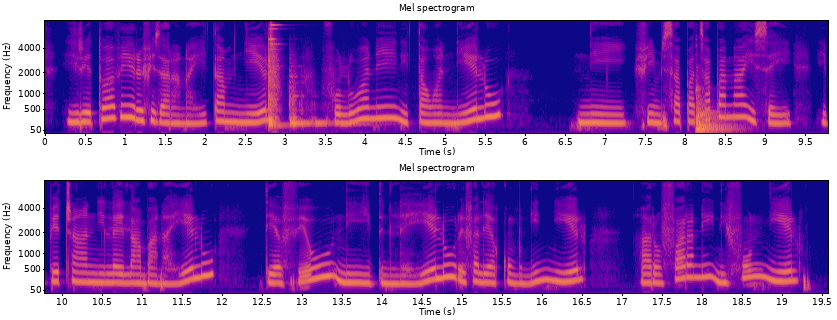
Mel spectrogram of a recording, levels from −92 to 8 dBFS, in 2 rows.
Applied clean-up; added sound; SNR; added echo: none; Bowed string instrument + Cutlery, silverware; 1 dB; none.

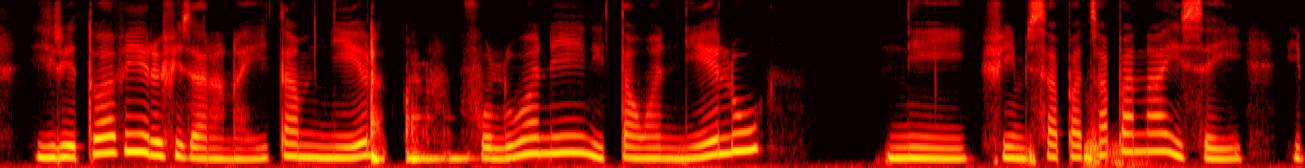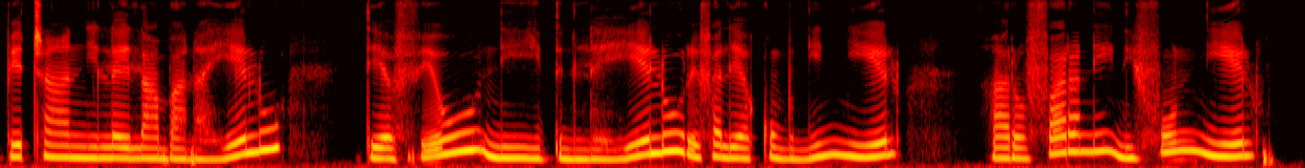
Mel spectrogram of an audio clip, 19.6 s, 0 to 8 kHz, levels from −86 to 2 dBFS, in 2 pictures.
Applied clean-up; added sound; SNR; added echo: neural diffusion model UNIVERSE++.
